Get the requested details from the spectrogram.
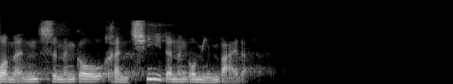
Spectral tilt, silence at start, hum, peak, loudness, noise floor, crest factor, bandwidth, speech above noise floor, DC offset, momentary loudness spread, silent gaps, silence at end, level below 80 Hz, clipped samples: -4.5 dB/octave; 0 s; none; -2 dBFS; -21 LUFS; -83 dBFS; 20 dB; 8.4 kHz; 63 dB; under 0.1%; 8 LU; none; 2 s; -60 dBFS; under 0.1%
